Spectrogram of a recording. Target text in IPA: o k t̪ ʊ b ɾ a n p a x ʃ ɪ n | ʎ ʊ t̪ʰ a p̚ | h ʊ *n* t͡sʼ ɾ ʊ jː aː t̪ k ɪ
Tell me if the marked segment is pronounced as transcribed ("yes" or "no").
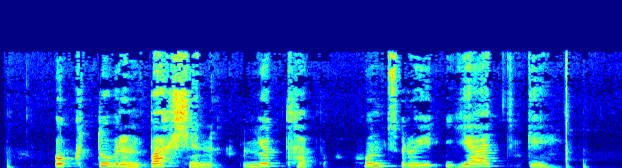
yes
